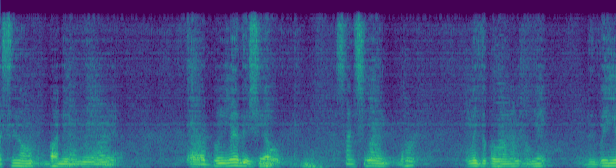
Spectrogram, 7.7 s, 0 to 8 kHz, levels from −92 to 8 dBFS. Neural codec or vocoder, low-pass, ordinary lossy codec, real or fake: codec, 44.1 kHz, 0.9 kbps, DAC; 7.2 kHz; none; fake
